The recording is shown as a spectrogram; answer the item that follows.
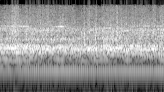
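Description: Live rock band playing a loud, dense distorted wash of guitar and keyboards over one steady low held note, with no singing.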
